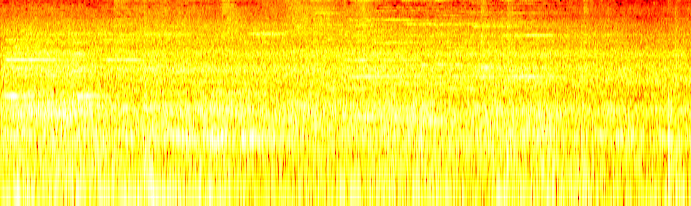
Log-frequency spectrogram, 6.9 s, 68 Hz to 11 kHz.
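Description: JR East E235-series commuter car standing at a station platform: its passenger doors slide open at the start, then a steady hum from the car's onboard equipment continues, with platform noise coming in through the open doorway.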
